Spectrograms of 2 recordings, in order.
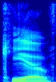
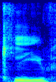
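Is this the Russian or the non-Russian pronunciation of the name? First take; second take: Russian; non-Russian. First: The name is said the Russian way. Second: The name is said the non-Russian way. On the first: This carries a Russian, almost slur-like framing. The speaker calls it wrong. "That's a Russian pronunciation of Kyiv" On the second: This is the proper name of the city. The speaker calls it right. "And it's Kyiv"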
